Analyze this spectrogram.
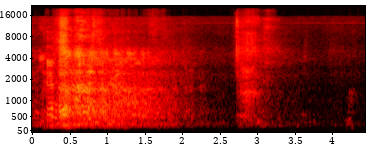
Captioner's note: audience laughing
